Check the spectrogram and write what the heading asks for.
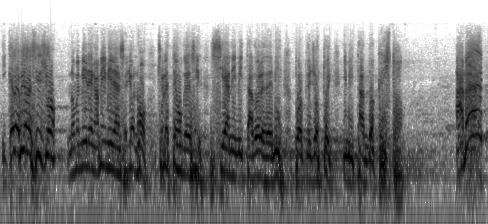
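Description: A man preaching an evangelical sermon in a Rioplatense Spanish accent, dropping low and intimate, then climbing to high shouted exclamations. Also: very animated, quick pace, husky. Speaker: pastor. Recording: dull lo-fi sound with long hall reverb.

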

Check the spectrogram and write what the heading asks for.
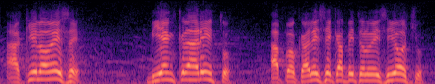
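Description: A man preaching a fiery sermon, swinging from shouted hallelujahs to low murmured praise. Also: animated, normal speed. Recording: dull lo-fi recording.

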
